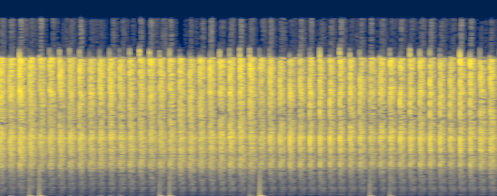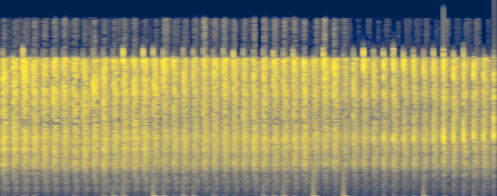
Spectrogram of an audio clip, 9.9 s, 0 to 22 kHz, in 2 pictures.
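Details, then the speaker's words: Rapid steady clicking pulses, about 200 a minute, with occasional louder snaps, from an EPAT shockwave device on an Achilles tendon with tendonitis, about 1,400 of 2,500 pulses in, near 4 bars. "So we're at about 1,400 pulses. I go at 2,500 pulses in each side."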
